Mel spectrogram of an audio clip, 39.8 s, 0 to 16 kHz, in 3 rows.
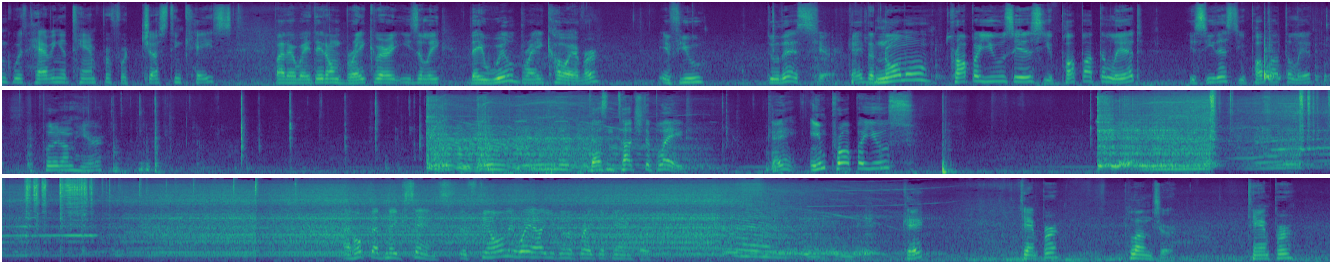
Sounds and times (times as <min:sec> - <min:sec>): Speech: 0:00.0 - 0:06.0, 0:06.6 - 0:07.1, 0:07.7 - 0:14.4, 0:19.1 - 0:20.2, 0:20.9 - 0:22.4, 0:30.0 - 0:33.2, 0:35.6 - 0:35.8, 0:36.8 - 0:37.2, 0:37.8 - 0:38.3, 0:39.0 - 0:39.5.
